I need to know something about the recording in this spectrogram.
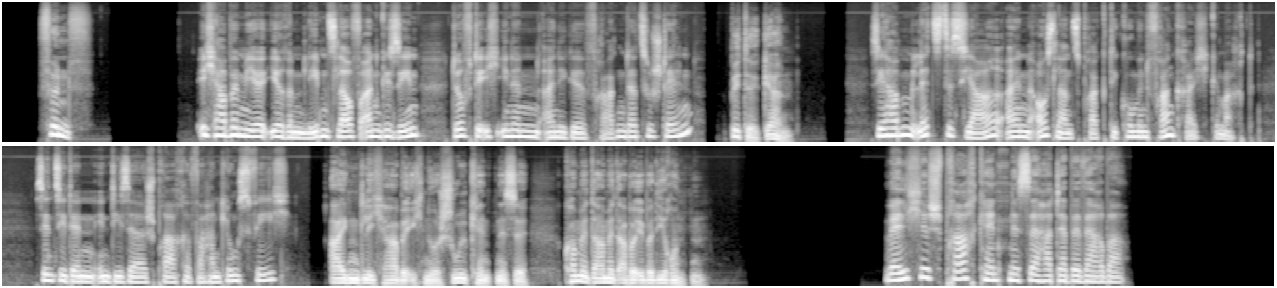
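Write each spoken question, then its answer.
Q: Welche Sprachkenntnisse hat der Bewerber?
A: Nur Schulkenntnisse in Französisch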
